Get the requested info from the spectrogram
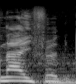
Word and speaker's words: knife: Super Knife. Knife, comme oui, disent les Français, un couteau. Mais on prononce pas le K.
